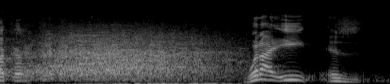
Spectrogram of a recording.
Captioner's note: audience laughs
